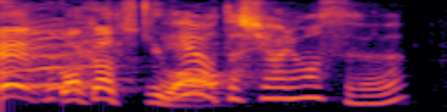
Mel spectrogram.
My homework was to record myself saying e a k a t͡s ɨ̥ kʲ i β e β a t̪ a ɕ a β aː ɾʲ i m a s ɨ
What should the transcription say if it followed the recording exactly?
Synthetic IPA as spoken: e a k a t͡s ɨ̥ kʲ i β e β a t̪ a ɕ i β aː ɾʲ i m a s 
